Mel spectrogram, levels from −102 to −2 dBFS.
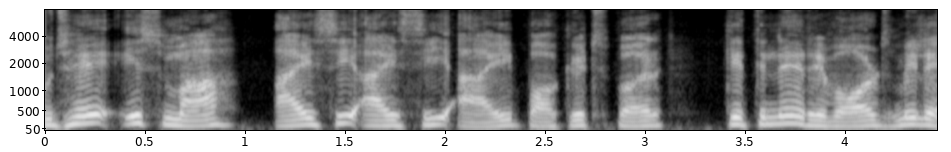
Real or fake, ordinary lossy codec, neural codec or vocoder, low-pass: fake; none; codec, 16 kHz, 16 kbps, FreqCodec, smaller model; none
